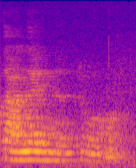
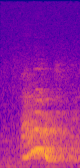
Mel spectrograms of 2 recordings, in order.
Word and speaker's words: talentum: Acel A din talanton este tot vocală scurtă și când devine în latină talentum. E tot scurtă. E E scurt acolo. Da, dar silaba din care face o parte este o silabă închisă și atunci în latină vom accentua așa talentum.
